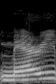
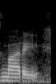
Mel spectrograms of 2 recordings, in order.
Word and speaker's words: Mary: a city called Mari many of you probably have seen it and call it Mary but we actually pronounce it as Mari Murph is located about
